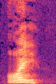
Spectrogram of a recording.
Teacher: The pronoun I may be pronounced oi, rhyming with boy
